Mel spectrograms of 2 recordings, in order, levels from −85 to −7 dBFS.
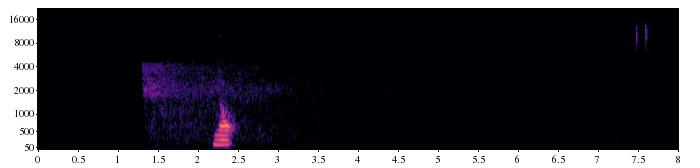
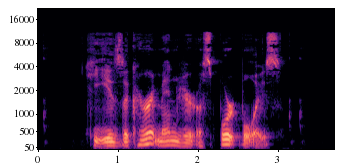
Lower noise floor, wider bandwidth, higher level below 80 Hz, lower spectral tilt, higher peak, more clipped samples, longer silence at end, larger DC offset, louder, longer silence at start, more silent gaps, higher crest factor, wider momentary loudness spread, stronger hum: first, -78 dBFS vs -72 dBFS; first, 13.5 kHz vs 11.5 kHz; second, -86 dBFS vs -58 dBFS; about the same, -6 dB/octave vs -5 dB/octave; second, -20 dBFS vs -10 dBFS; neither; second, 0.4 s vs 0.7 s; neither; second, -38 LUFS vs -26 LUFS; first, 1.3 s vs 0.6 s; neither; first, 26 dB vs 18 dB; first, 24 LU vs 6 LU; neither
